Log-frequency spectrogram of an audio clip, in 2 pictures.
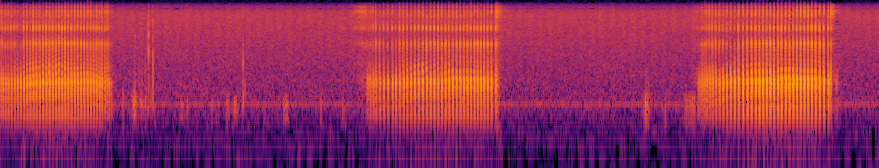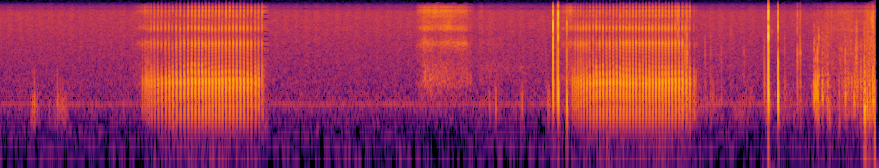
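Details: Loud, rough snoring from a sleeping pug, one long snore about every four seconds.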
